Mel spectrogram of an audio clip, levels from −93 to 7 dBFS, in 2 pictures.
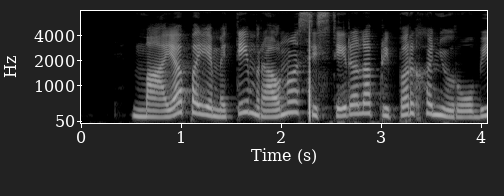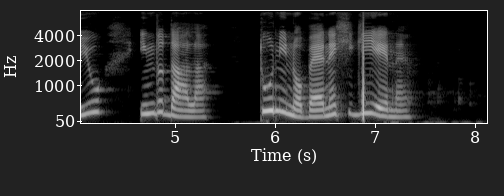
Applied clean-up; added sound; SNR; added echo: classical method log-MMSE.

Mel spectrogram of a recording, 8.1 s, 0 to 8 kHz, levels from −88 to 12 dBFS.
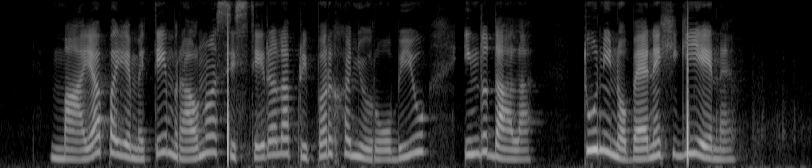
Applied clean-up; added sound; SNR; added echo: none; Fireworks; 7 dB; none.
